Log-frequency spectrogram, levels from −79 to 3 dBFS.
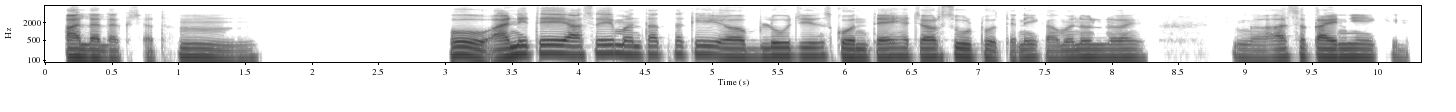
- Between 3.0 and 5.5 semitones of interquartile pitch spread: No, narrow, 2.6 semitones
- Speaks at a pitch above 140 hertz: No, low, 125 Hz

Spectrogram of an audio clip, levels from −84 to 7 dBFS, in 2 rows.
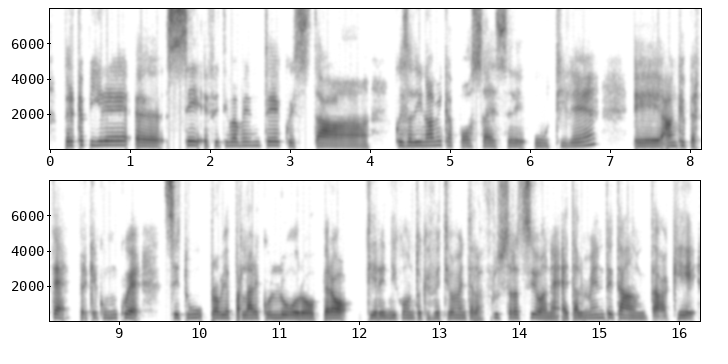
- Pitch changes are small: No, average, 3.2 semitones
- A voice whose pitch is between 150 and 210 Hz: Yes, high, 190 Hz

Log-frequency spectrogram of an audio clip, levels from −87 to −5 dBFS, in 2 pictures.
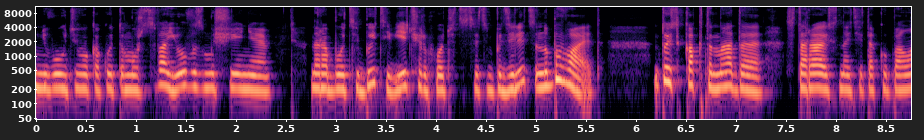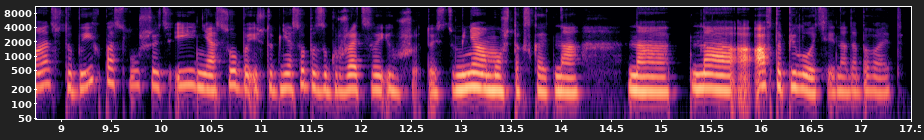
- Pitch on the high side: Yes, high, 205 Hz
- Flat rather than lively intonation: Yes, narrow, 2.1 semitones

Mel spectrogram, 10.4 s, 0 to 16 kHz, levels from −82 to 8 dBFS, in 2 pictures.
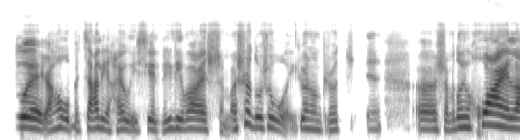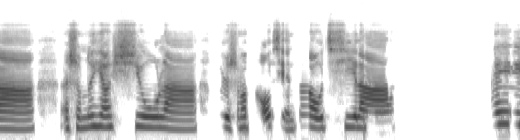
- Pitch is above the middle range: Yes, high, 230 Hz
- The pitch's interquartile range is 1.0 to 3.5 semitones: Yes, average, 3.1 semitones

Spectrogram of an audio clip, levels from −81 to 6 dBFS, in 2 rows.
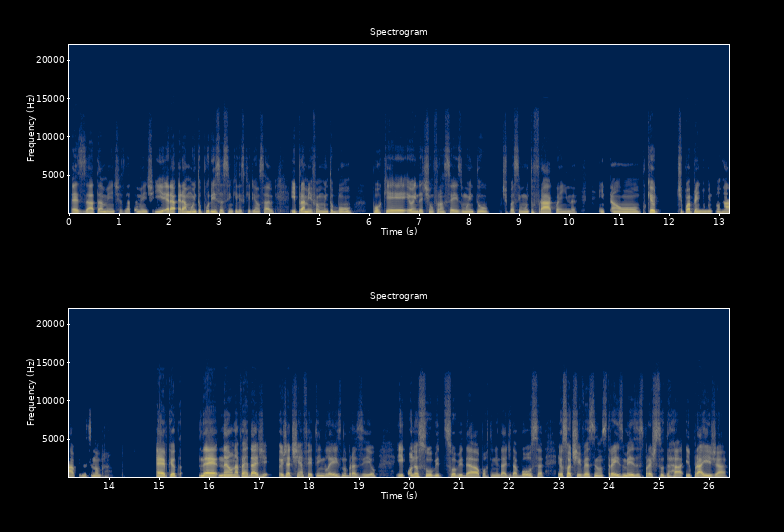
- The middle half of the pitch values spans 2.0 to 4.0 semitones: Yes, average, 3.6 semitones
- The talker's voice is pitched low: Yes, low, 115 Hz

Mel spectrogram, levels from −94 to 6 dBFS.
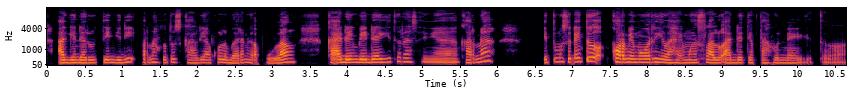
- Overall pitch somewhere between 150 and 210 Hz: Yes, medium, 185 Hz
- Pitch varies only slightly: No, average, 3.2 semitones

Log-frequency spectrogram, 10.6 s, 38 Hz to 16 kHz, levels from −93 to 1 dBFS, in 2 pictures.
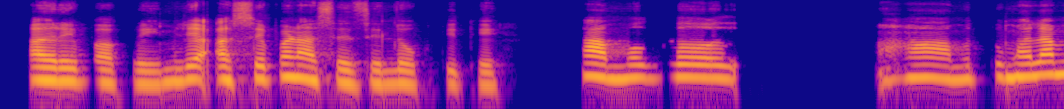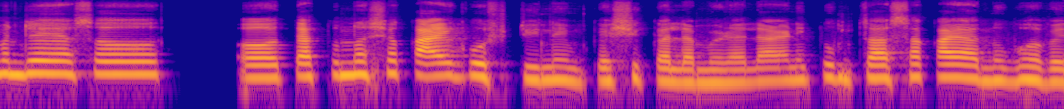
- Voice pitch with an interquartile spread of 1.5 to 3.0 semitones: No, average, 4.1 semitones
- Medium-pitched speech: No, high, 210 Hz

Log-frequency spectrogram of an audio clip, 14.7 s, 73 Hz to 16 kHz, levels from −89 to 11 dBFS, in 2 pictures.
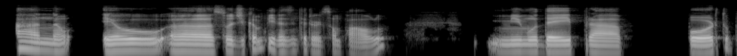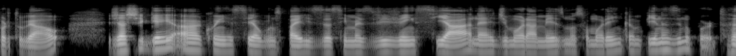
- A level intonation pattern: Yes, narrow, 2.3 semitones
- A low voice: Yes, low, 115 Hz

